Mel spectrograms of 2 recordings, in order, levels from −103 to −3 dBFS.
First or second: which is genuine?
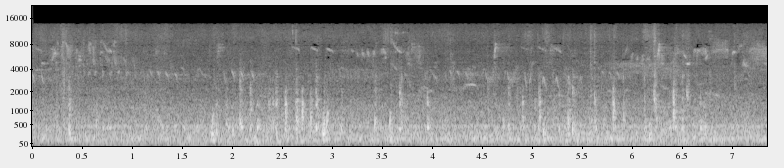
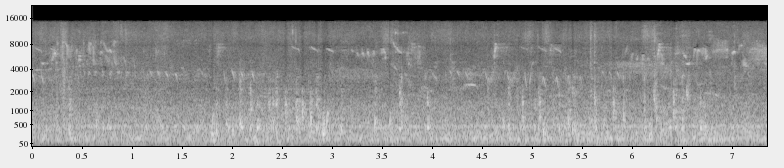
second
